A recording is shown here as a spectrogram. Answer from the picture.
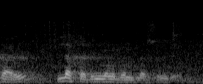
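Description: A male preacher's voice, drawn-out and sing-song without clear words, in two phrases; the second fades out about a second and a half in.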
